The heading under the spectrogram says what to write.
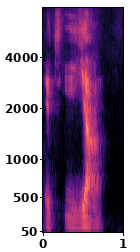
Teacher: because it's followed by the 4th tone, it gets realized as the 2nd tone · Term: tone sandy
